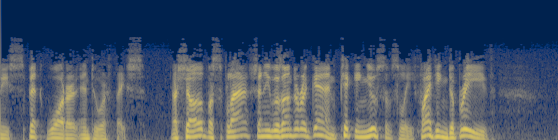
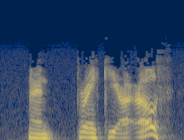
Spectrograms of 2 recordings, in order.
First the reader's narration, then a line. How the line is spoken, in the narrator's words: snarled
